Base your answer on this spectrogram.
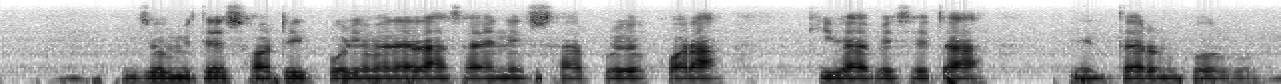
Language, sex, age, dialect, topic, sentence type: Bengali, male, 18-24, Northern/Varendri, agriculture, question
